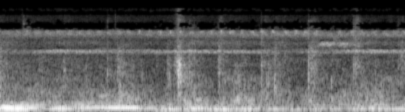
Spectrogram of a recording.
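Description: Crickets trilling steadily, with scattered footstep-like clicks and a low droning hum underneath.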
